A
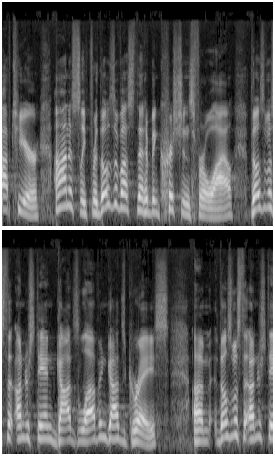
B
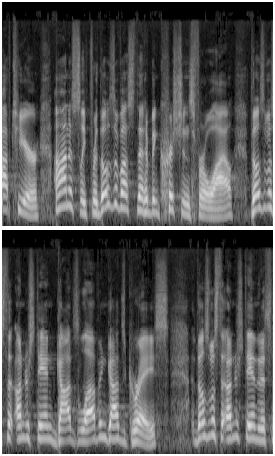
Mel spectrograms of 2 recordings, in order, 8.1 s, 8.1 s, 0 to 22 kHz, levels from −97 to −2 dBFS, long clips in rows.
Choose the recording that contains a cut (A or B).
B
